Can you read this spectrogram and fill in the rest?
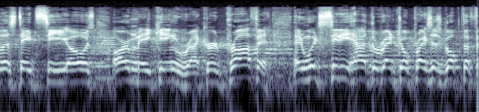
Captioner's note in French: voix de l'interprète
